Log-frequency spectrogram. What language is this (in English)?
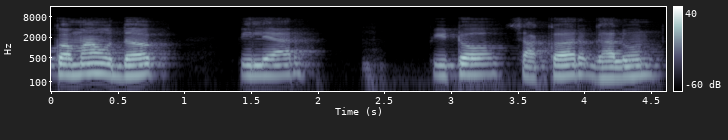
Konkani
